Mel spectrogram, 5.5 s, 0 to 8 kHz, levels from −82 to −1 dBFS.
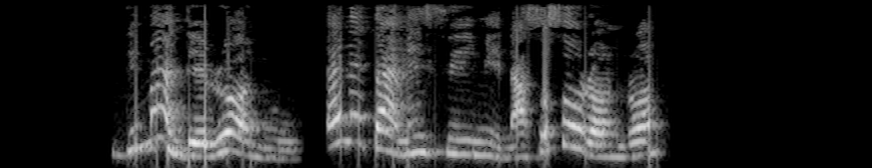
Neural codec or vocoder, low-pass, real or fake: none; 7.2 kHz; real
